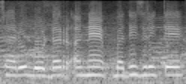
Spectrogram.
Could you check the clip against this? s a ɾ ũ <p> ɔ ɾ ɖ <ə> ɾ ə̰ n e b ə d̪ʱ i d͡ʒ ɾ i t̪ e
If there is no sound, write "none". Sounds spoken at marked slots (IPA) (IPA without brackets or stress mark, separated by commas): b, ə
